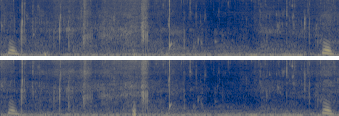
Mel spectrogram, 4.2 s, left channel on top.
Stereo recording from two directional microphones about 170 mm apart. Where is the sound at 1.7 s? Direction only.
10° left (ahead or behind).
